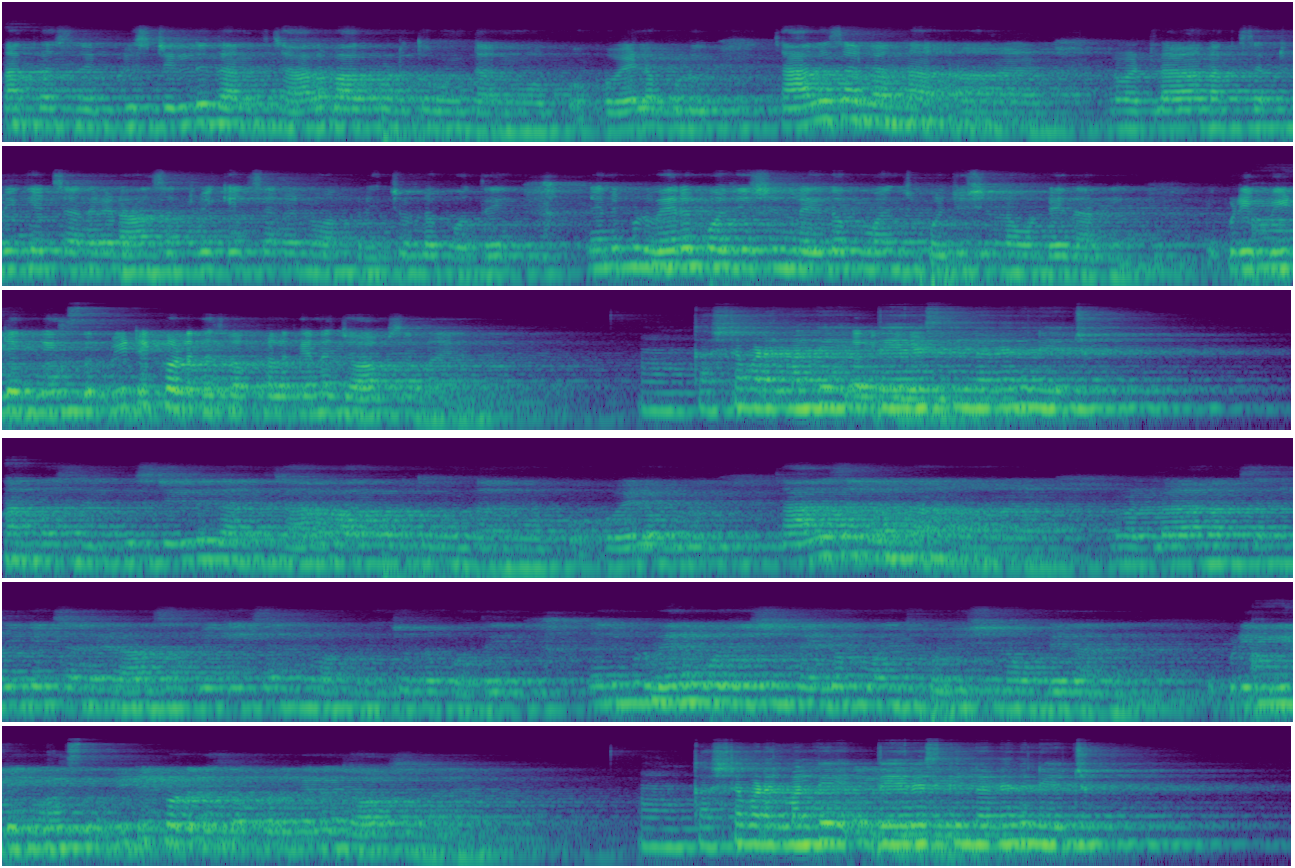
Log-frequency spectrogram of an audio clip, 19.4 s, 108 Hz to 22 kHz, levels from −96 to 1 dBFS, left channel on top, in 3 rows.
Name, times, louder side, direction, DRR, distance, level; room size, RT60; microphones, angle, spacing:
voice 1, 0.0-12.1 12.5-15.3 17.2-17.7, left 2 dB, 65° left, 2 dB, 0.6 m, -32 dB
voice 2, 12.7-13.2 16.1-18.4, right 2 dB, 20° right, 1 dB, 0.4 m, -28 dB
8.7 x 3.0 x 4.2 m, 2.6 s
head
